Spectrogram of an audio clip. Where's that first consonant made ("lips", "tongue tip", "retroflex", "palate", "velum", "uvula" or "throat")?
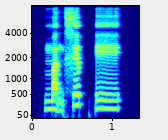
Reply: lips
